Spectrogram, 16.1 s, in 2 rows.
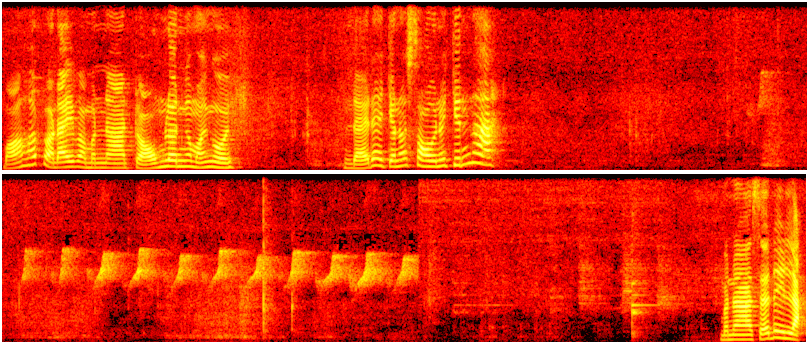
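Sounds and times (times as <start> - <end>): small bird chirping: 7.4 - 12.3.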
